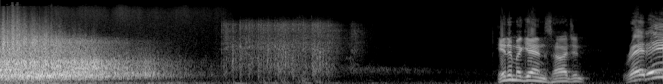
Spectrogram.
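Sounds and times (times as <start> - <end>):
military gunfire volley fired on a shouted command: 0.0 - 3.8
speech: 5.0 - 6.6.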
